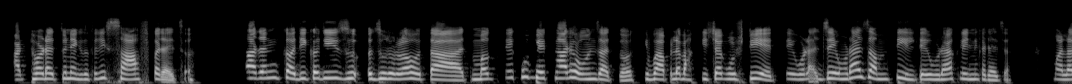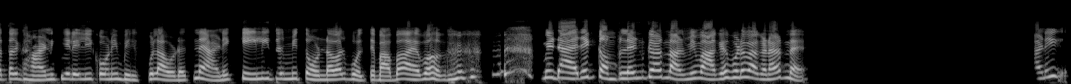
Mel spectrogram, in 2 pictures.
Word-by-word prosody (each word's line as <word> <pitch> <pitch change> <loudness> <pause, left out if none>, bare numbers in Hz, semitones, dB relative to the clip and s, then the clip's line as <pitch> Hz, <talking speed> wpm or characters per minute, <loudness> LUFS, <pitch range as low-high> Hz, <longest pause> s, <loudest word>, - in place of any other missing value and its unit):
आठवड्यातून 255 +3 0
एकदा 235 -3 0
तरी 275 +4 -2
साफ 245 -3 0
करायचं. - - -2 0.6
कारण 290 +1 +2
कधी-कधी 285 +1 +2
झु 275 +1 0 0.2
झुरळ 255 -1 +2
होतात, 225 -7 +2
मग 240 +2 +1
ते 310 - -6
खूप 345 -1 -2
बेकार 285 0 +1
होऊन 250 -4 +2
जातं 195 -5 -1
किंवा 245 0 +1
आपल्या 245 +3 -1
बाकीच्या 245 +2 -2
गोष्टी 250 +2 -1
आहेत 205 -5 0
तेवढा 240 0 -3
जेवढा 275 +4 +2
जमतील 245 -4 -1
तेवढा 230 +1 +1
क्लीन 250 -3 -2
करायचं. 210 -5 -4 0.5
मला 225 -1 0
तर 250 - +2
घाण 220 -2 0
केलेली 250 -1 0
कोणी 245 +1 0
बिलकुल 230 +1 -1
आवडत 195 -1 0
नाही 275 -5 +3
आणि 200 +2 -2
केली 255 +2 +1
तर - - 0
मी 255 +1 0
तोंडावर 220 -1 +2
बोलते 210 0 -1
बाबा, 195 +5 +2
हे 220 - +3
बघ 225 -3 +1 0.9
मी 320 - +4
डायरेक्ट 290 +3 +3
कम्प्लेंट 275 +3 +1
करणार, 310 -8 +3
मी 260 +3 -1
मागे-पुढे 285 +4 +2
बघणार 250 +2 +2
नाही. 305 - 0 2.3
आणि 335 +8 -1
250 Hz, 150 wpm, -22 LUFS, 230-275 Hz, 2.3 s, मी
